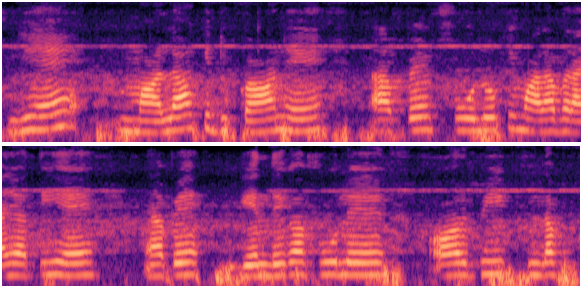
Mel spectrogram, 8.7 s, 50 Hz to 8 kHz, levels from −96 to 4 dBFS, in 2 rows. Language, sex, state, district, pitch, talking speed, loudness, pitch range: Hindi, female, Rajasthan, Jaipur, 220 Hz, 150 wpm, -16 LUFS, 210-230 Hz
